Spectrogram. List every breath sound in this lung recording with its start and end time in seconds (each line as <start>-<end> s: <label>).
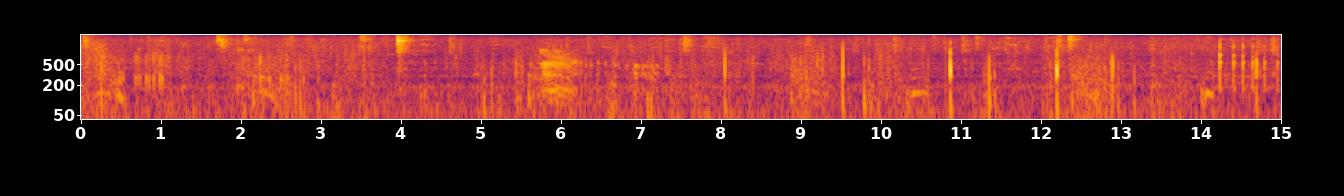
0.00-1.03 s: inhalation
1.75-3.73 s: exhalation
8.82-9.67 s: inhalation
9.71-10.66 s: exhalation
12.22-13.28 s: inhalation
13.38-15.00 s: exhalation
